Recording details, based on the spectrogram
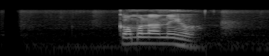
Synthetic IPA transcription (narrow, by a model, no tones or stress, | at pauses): kʌmlanʌjɦo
